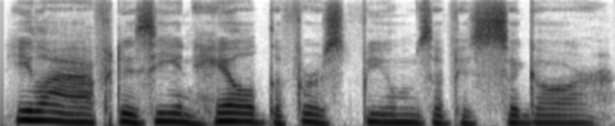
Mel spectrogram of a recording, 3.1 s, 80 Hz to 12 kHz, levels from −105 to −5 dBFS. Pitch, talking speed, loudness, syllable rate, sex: 155 Hz, 215 wpm, -16 LUFS, 5.4 syllables/s, male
